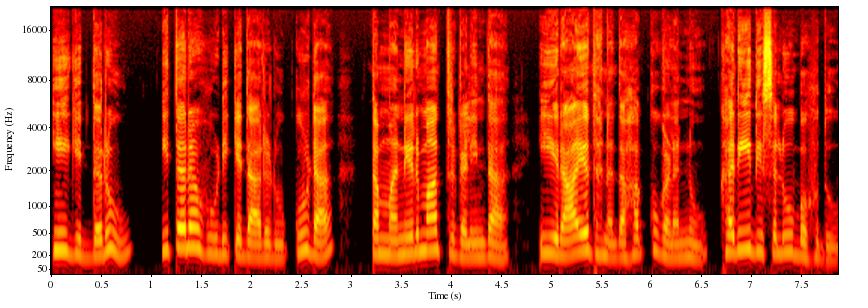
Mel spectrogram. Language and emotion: Kannada, neutral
